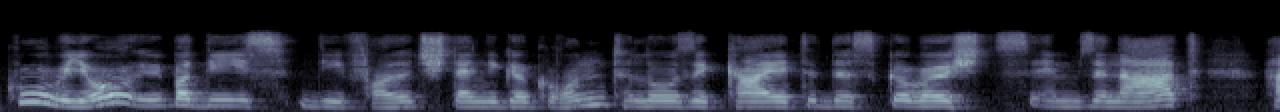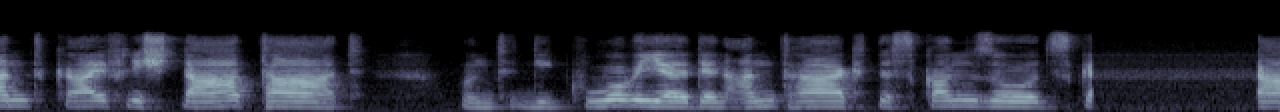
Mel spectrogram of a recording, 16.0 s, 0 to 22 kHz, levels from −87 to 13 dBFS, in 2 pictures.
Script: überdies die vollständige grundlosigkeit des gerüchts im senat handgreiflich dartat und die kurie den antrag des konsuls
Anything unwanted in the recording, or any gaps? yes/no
no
